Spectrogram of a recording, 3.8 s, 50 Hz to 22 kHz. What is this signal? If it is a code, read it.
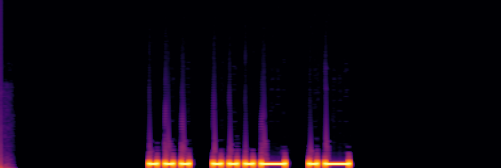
Morse code, heard as a keyed tone, about 20 wpm, 700 Hz. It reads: SVA
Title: USA Call Sign Postfixes - 3 Letters 20wpm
